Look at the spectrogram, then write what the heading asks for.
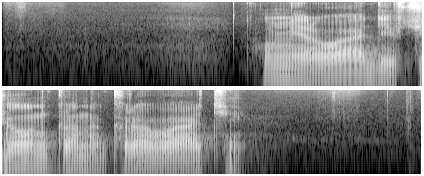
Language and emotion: Russian, sad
